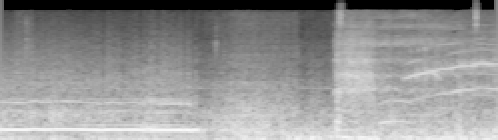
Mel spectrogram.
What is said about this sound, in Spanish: Entonces, sucede de que puedes estar escuchando los gritos de otra gente en otras partes del mundo y ves de dónde están mandando su audio. Entonces, hay en varios, ahí está. Está en vivo, eso que estamos escuchando ahorita es en vivo.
